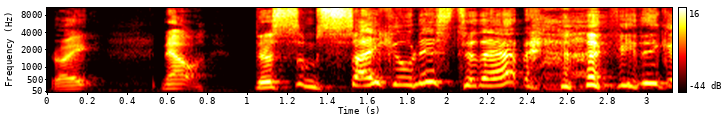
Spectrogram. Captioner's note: laughs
